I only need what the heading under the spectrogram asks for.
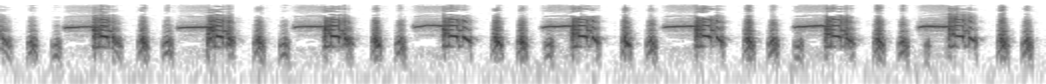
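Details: A grey francolin (Irani teetar) gives loud, harsh, ringing phrases, each with a high whistled note, repeated about every second and a half in an unbroken series, with people laughing nearby.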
